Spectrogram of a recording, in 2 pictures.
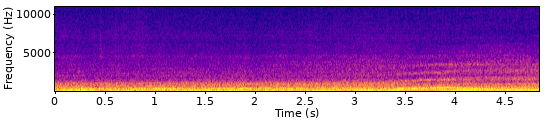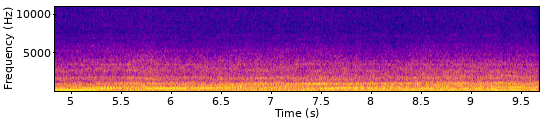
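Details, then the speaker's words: Lexus IS300 2JZ automatic with CX Racing turbo kit and EMU Black tune, first drive, full throttle in third gear: air-fuel ratio dropped to 11.8 against 12–12.3. Note climbs steadily with a slight ragged stutter; running rich and breaking up, likely slightly too much fuel. "about um 12 12.3 on the Airfield ratio and it actually went down to like 11.8 which is a little bit too rich but that's all right I'd rather have Rich than too lean I was breaking up a little bit as well so probably just a little bit too much fuel"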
